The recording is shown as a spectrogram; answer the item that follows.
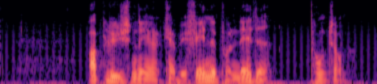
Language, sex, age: Danish, male, 67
